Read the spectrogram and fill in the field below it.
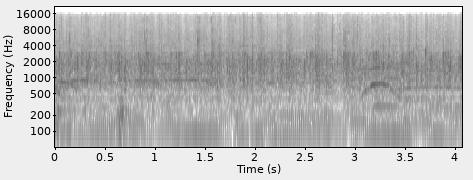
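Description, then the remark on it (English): An audience breaks into sustained applause for people coming out of their seats to pray the prayer of salvation, a dense, steady wash of many hands clapping at even loudness, with faint voices and a few tonal murmurs blended underneath. “Give them a big clap right now.”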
